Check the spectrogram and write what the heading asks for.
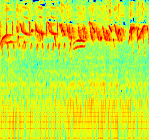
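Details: Captive canary, a lively 'kenari gacor' heard on a three-in-one training recording, sings fast buzzy trills and sharp repeated chirps, high and bright, with a short sliding whistle midway. A faint steady hum sits beneath.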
